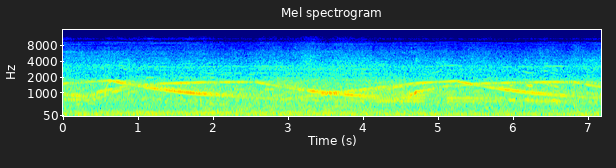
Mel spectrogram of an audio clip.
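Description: Two or more emergency-vehicle sirens wailing at once, each slowly rising and falling in pitch and overlapping one another. A steady low rumble of engines runs underneath.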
